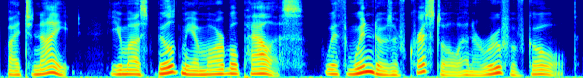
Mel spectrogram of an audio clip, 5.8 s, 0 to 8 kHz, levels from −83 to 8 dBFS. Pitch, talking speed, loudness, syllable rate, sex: 165 Hz, 195 wpm, -16 LUFS, 4.8 syllables/s, female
